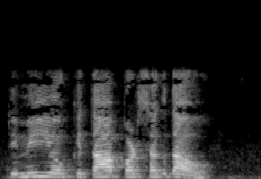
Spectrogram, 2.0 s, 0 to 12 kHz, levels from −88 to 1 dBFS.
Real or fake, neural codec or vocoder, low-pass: real; none; 7.2 kHz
